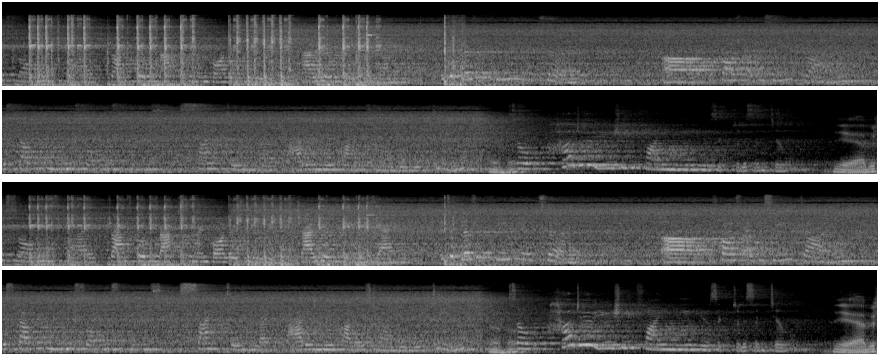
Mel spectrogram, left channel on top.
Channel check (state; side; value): normal; both; correlation 0.61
